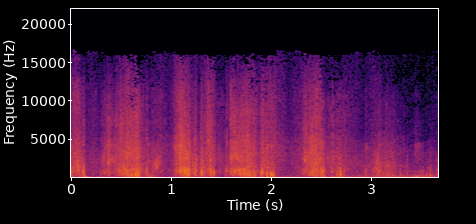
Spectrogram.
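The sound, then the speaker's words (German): Footsteps crunch through snow in a forest at dusk, a steady, even rhythm of soft, gritty steps that stay fairly quiet throughout, with no talking. “Ja, und es liegt Schnee, was man hier beim Laufen, glaube ich, ganz gut hört.”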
